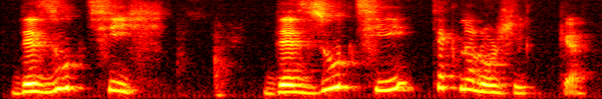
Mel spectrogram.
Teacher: Okay, so this one, the little trap was the word outil. Yes, there's an L, but that L is silent.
